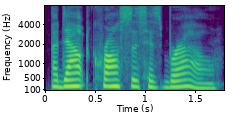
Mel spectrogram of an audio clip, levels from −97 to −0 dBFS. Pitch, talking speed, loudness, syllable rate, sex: 200 Hz, 165 wpm, -18 LUFS, 3.6 syllables/s, female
